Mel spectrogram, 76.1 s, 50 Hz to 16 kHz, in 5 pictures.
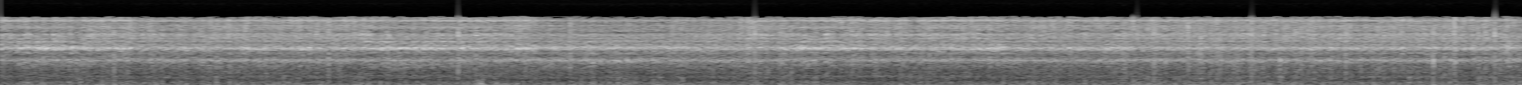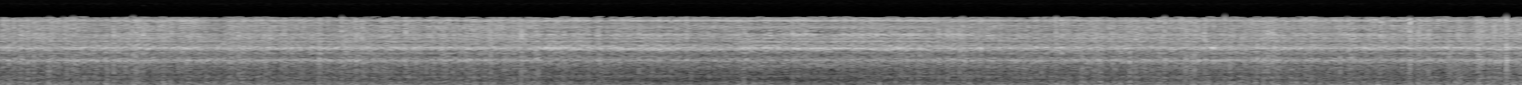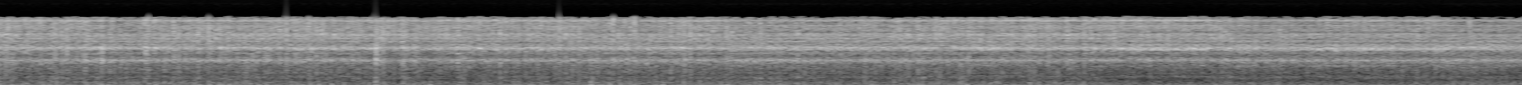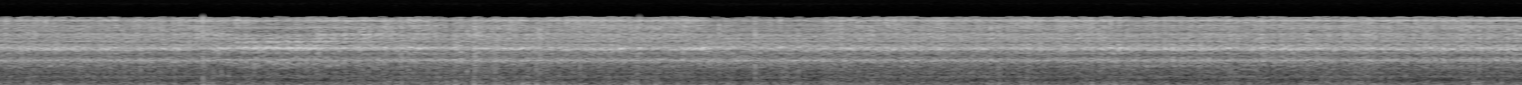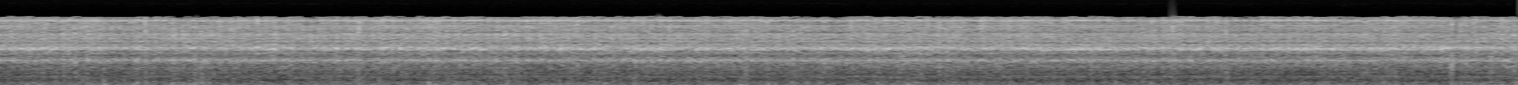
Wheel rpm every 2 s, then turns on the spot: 120, 110, 110, 110, 120, 120, 110, 110, 120, 120, 110, 110, 110, 110, 110, 120, 110, 120, 110, 110, 110, 120, 120, 110, 110, 120, 110, 120, 110, 110, 120, 110, 120, 110, 110, 120, 110, 120.
none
